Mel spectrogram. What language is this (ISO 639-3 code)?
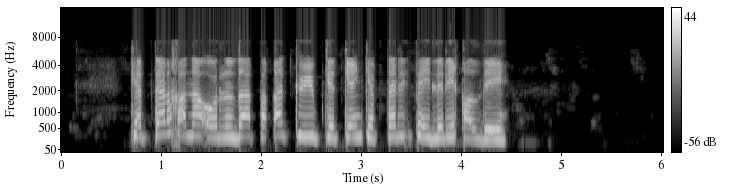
uig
